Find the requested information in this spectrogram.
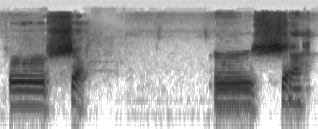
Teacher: the back of the tongue bunched with the tip hanging down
